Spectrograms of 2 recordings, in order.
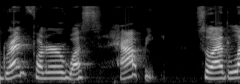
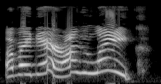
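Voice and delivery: higher, louder call across the lake; excited shout; 9 semitones higher, 6 dB louder than usual. A narrator's reading. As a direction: shout and point it out. Pointing out monster, shouting.

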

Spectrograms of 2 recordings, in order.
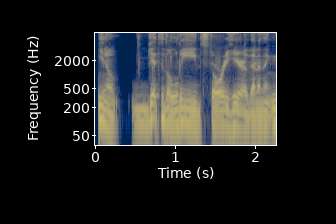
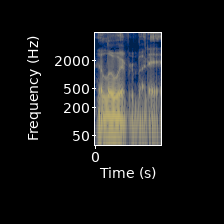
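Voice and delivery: low, smooth mock radio voice; sexy podcaster voice; 7 semitones lower, faster than usual. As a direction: drop it into a deep sultry greeting. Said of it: "that sexy podcaster voice".

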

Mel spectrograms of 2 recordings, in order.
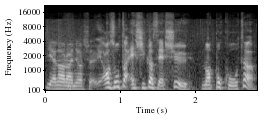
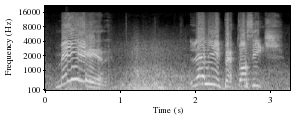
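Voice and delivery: loud, high wail of disbelief; distraught cry; 7 semitones higher, 3 dB louder, much slower than usual. Real, not acted. Streamer learning another one left, loud distraught outburst. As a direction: cry out why, stretching the words.

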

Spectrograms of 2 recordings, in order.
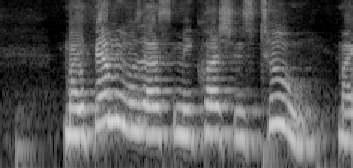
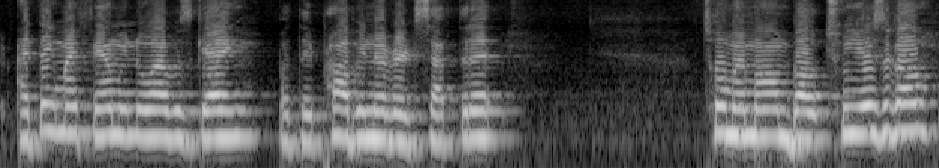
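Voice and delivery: ordinary talk, nothing marked

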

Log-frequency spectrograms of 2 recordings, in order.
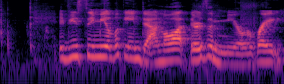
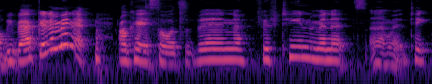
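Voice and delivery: lips restricted by sheet mask; careful limited mouth movement; through a face mask. Real, not acted. Seen 5: Wet sheet mask covers face and around mouth while talking; peeled off at end.

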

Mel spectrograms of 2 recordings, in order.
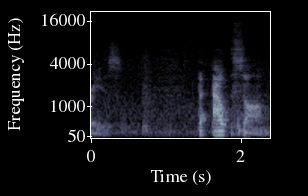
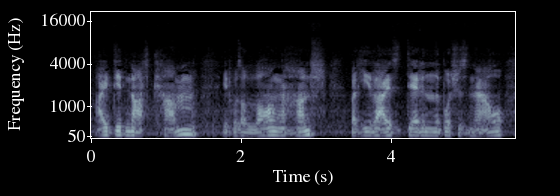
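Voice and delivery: panther Bagheera; 2 semitones higher, 6 dB louder than usual. A narrator's reading. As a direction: speak like a panther fresh from the kill. Bagheera speaks.

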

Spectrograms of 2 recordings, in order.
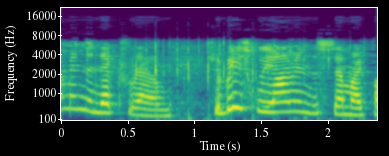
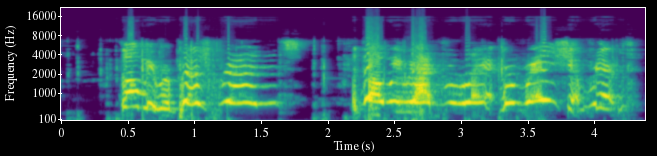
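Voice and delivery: mock betrayed whine; 13 semitones higher, 4 dB louder than usual. Gamer to the opponent who hit him, mock heartbroken wail. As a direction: wail like a jilted best friend.

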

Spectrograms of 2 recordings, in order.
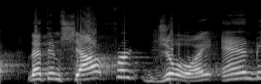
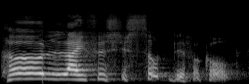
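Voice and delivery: mock Eeyore sigh. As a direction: sigh like a sad donkey. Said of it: "you talk like him".

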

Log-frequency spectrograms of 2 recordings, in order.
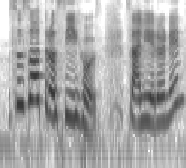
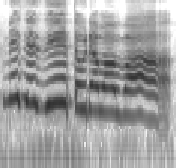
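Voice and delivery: tearful, louder cry for mama; 4 dB louder, slower than usual. Acted. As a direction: sob it out like a lost little bird. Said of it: "empezó a llorar".

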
